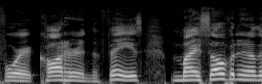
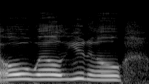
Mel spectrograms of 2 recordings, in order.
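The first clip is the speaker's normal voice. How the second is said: play-acted courteous, slow, nice polite tone; 3 semitones higher than usual. Imitating how the person in charge tells customers: imitating a nice manager tone. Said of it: "in a manager nice way".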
